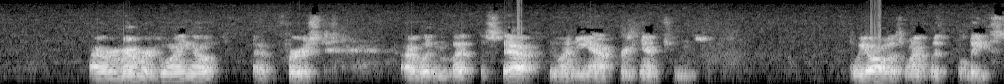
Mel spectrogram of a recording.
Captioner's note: sigh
